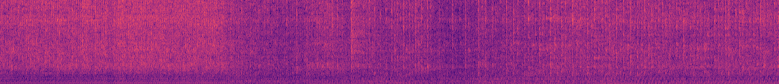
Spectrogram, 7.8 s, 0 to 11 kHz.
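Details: 1999 Murray riding lawn mower being built for racing, single-cylinder engine running with the exhaust and air filter removed: a harsh, very loud raw bark with a steady low pulse.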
